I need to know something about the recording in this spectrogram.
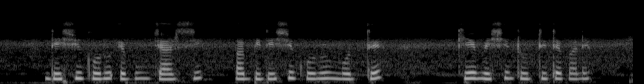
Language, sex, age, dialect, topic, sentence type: Bengali, female, 18-24, Western, agriculture, question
